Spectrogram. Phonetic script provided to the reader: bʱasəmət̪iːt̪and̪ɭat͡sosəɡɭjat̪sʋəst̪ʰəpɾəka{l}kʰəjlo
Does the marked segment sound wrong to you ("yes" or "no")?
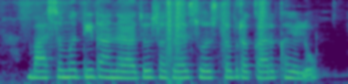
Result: yes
